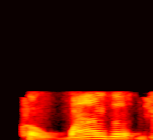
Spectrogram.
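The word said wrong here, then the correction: Jawanza Kunjufu: Juwanza Kanjufu.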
